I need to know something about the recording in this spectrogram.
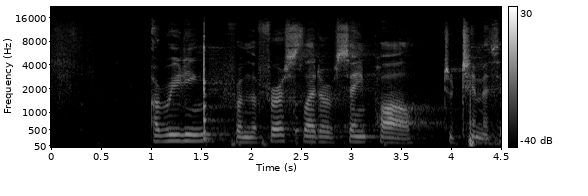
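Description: An elderly woman reads aloud through a microphone in an echoing room.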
